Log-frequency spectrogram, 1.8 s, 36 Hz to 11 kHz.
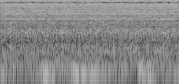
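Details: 2014 Ford F-150 3.7L, after replacing the starter, fuel pump and a sensor to fix an intermittent no-start: a low, steady idle hum with an even beat and no knocks or misses.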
